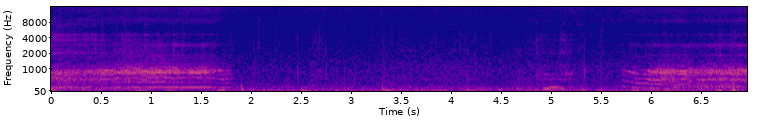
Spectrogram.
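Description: Rattling, buzzing snores on the in-breath with a quiet pause between; snoring.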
